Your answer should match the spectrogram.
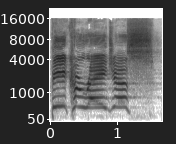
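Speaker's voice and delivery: climbing call that swells at Fear; rising exhortation. Real, not acted. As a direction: build the cry as the sermon peaks. Preacher building to climax.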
